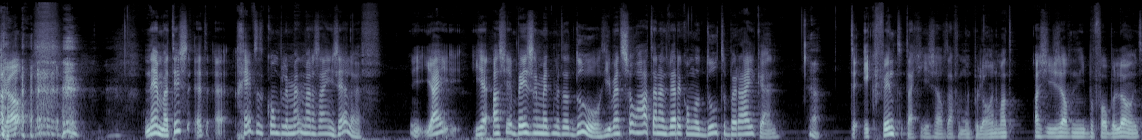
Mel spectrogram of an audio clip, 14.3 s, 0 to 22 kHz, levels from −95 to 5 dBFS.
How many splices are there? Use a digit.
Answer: 1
